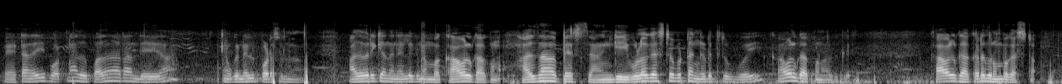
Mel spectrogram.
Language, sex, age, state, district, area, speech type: Tamil, male, 18-30, Tamil Nadu, Mayiladuthurai, urban, spontaneous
